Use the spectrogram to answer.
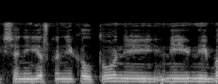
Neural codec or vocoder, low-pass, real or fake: vocoder, 24 kHz, 100 mel bands, Vocos; 7.2 kHz; fake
